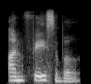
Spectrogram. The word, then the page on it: unfaceable: Indian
